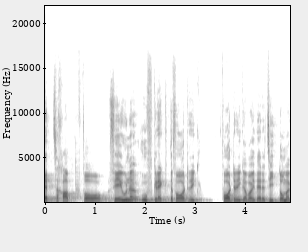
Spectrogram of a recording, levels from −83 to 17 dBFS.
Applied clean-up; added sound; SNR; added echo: neural mask model Resemble Enhance denoiser.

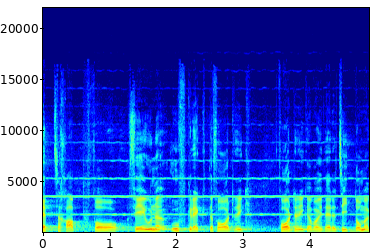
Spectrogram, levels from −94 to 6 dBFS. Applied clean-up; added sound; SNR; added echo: none; Bowed string instrument; 19 dB; none.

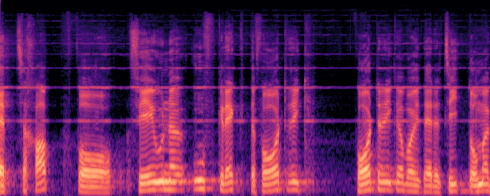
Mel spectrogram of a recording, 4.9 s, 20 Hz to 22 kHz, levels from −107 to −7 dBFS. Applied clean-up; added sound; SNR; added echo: neural mask model RNNoise.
